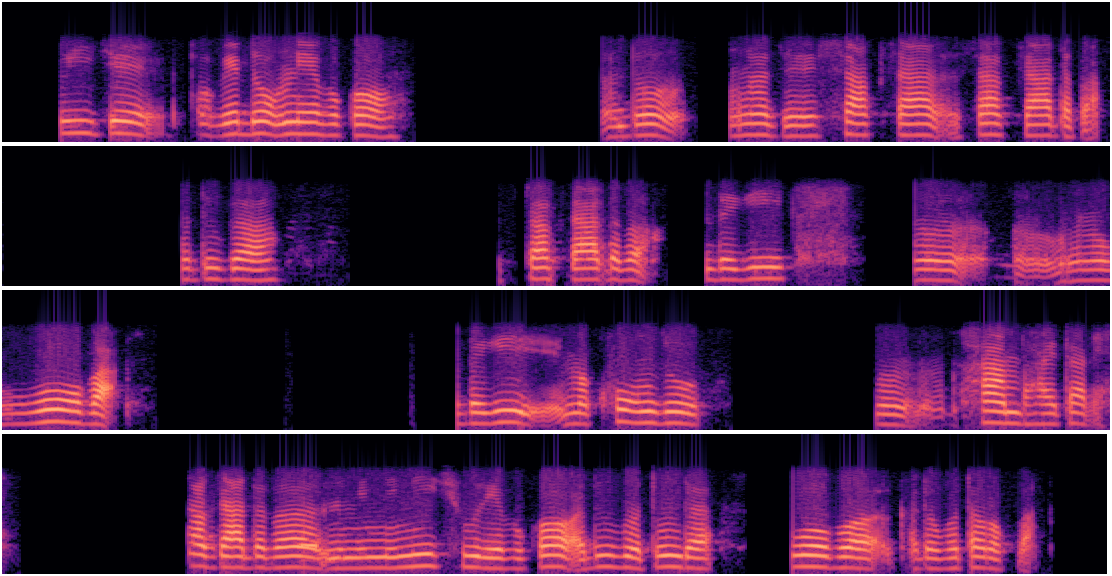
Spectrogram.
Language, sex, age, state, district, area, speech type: Manipuri, female, 45-60, Manipur, Kangpokpi, urban, conversation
